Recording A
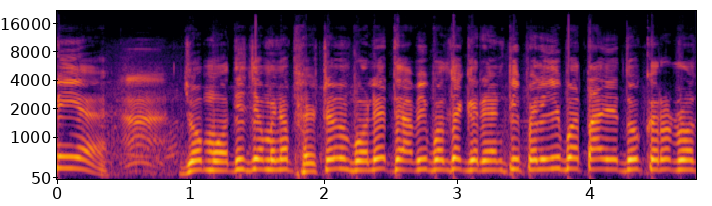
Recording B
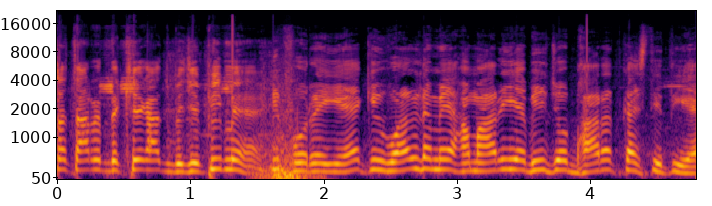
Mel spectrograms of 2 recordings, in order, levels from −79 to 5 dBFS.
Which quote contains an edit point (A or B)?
B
